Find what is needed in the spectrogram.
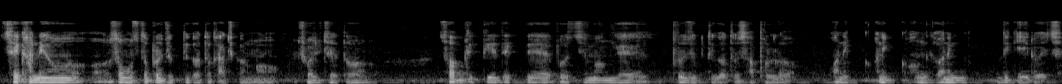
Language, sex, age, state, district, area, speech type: Bengali, male, 30-45, West Bengal, Howrah, urban, spontaneous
